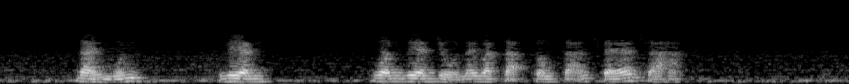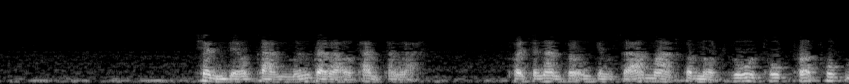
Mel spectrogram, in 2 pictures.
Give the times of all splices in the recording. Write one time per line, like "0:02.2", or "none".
0:02.1
0:03.7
